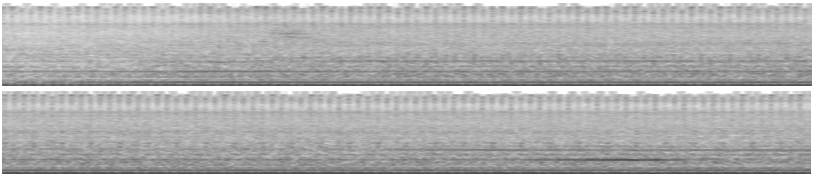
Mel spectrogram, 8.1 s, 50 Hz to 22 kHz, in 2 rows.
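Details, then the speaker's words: 1990 Dodge Grand Caravan LE, first start after alternator work on ramps in winter, engine cold, power steering rack probably empty: idle with a faint steady whine and gurgling, suspected low fluid in the power steering pump; steering assist then works. "I can hear it kind of gurgling so let's see do I have power steering"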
